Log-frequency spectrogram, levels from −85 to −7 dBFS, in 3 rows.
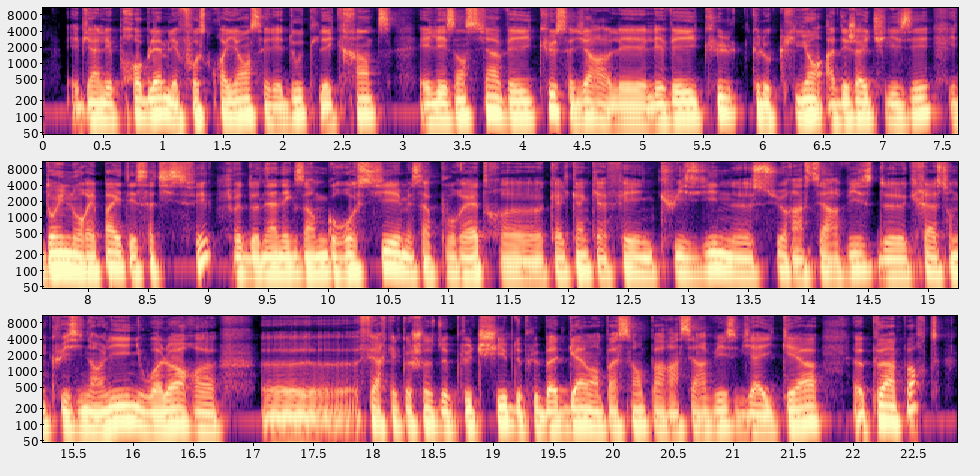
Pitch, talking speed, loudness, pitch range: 90 Hz, 225 wpm, -13 LUFS, 85-105 Hz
